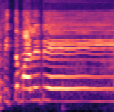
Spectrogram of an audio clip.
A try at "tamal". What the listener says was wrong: Happy Tamal Day. Tamal. it's not tamale. It's tamal.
